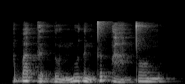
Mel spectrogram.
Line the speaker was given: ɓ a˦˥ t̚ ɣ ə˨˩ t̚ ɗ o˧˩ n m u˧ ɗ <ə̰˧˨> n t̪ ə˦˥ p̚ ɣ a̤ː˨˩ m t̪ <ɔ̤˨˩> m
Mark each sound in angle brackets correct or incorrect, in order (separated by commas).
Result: correct, incorrect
